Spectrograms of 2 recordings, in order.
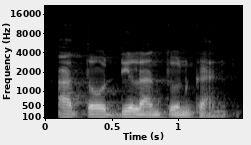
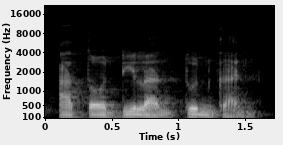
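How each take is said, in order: No difference in how they are said.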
